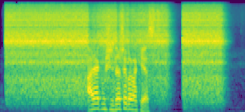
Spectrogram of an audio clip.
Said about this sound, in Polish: Teraz, jeżeli przekręcę to maksymalnie w lewo, będzie słychać szum.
